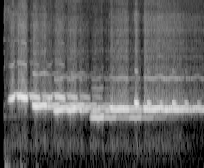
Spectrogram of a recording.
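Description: A whistled melody: a few notes stepping down in pitch, then settling on a longer held note.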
